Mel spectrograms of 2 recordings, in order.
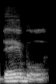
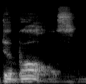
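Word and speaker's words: Daboll: uh in case you're curious it's it's not pronounced dable it's the balls that's what he told me it's it's the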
